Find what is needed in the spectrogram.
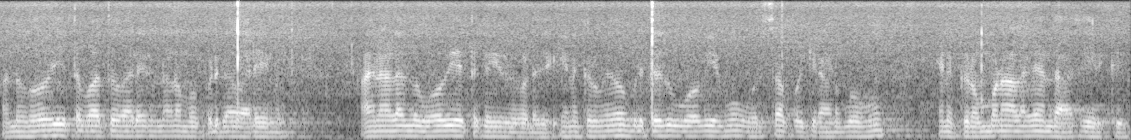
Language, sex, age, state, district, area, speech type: Tamil, male, 18-30, Tamil Nadu, Thanjavur, rural, spontaneous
